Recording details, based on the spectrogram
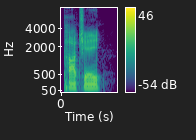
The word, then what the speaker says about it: Pacé: My last name is spelled like Pace. Very confusing to people. I was thinking recently maybe I should change it to spell it like phonetically. – Pache, because Rudy Pace does not really have the ring that Rudy Pacé does to it, I don't think.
